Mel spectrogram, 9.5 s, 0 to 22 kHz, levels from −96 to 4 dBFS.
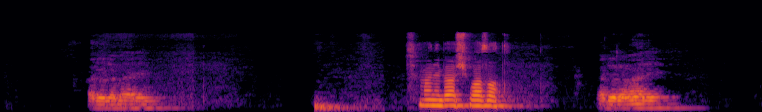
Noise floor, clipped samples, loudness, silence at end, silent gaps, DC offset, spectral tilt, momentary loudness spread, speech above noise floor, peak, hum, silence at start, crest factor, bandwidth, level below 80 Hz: under -90 dBFS; under 0.1%; -31 LUFS; 1 s; none; under 0.1%; -6.5 dB/octave; 21 LU; over 60 dB; -12 dBFS; none; 1.1 s; 22 dB; 7.8 kHz; -68 dBFS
